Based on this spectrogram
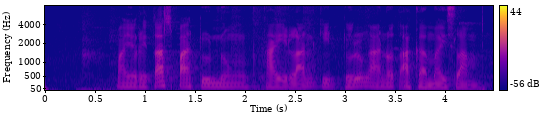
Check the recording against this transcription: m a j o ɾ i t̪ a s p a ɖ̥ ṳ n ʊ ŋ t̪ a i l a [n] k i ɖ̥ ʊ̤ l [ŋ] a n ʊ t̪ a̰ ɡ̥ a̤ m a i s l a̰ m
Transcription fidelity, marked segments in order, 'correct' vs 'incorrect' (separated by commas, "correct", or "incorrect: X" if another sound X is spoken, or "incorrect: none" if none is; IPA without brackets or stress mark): correct, correct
